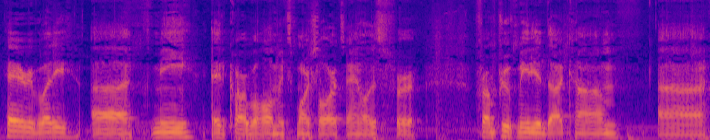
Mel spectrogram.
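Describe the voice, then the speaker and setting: A man, hungover, hosting a casual solo podcast recap in a relaxed, rambling way with many fillers. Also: sits low, moderate pace. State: hungover, rough voice. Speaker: podcast host, MMA analyst.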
